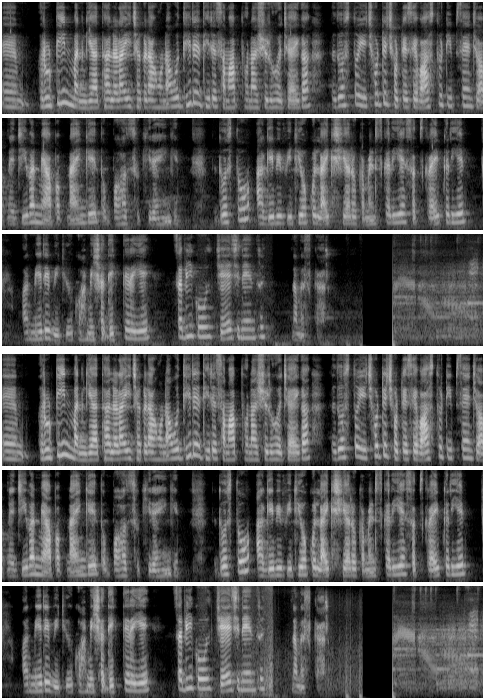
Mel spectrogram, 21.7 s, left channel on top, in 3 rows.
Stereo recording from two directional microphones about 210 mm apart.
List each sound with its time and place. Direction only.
0.0 s speech: 60° right (ahead or behind)
2.1 s a woman's voice: 40° right (ahead or behind)
2.6 s speech: 60° right (ahead or behind)
10.7 s a woman's voice: 40° right (ahead or behind)
11.1 s speech: 60° right (ahead or behind)
15.3 s a woman's voice: 40° right (ahead or behind)
20.3 s music: 40° right (ahead or behind)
